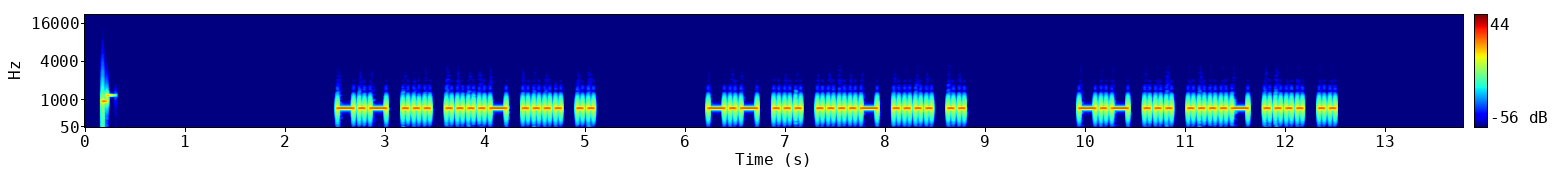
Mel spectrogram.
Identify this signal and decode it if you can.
Morse code, heard as a keyed tone, about 22 wpm, 700 Hz. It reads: KS4HI KS4HI KS4HI
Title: USA Call Signs - 5 Characters - Repeated 3x - 22wpm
